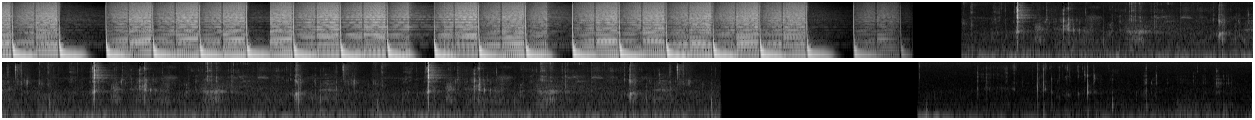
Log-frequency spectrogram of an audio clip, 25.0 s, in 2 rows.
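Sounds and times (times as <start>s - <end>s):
close chewing with wet crunches: 9.6s - 19.7s, 22.2s - 25.0s.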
